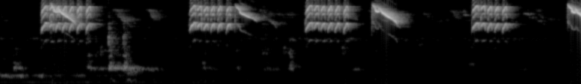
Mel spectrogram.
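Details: White-eye of the buxtoni form in energetic 'gacor' song: short buzzy chattering bursts about every second and a half, each followed by a quick high descending whistle, with brief silent gaps between phrases.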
